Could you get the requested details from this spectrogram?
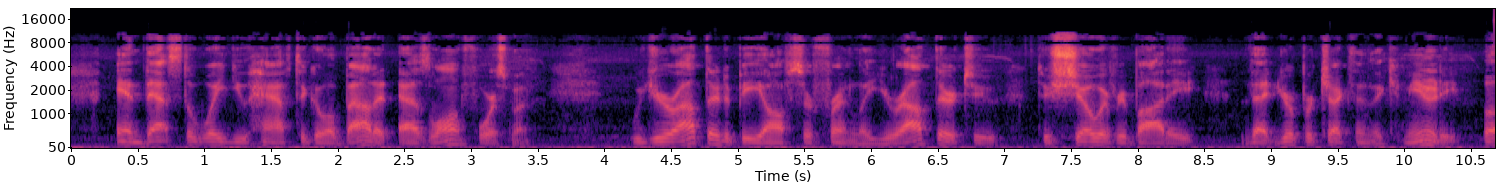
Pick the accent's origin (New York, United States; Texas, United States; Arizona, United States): Texas, United States; You would not see a Kenosha in my home state of Texas.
